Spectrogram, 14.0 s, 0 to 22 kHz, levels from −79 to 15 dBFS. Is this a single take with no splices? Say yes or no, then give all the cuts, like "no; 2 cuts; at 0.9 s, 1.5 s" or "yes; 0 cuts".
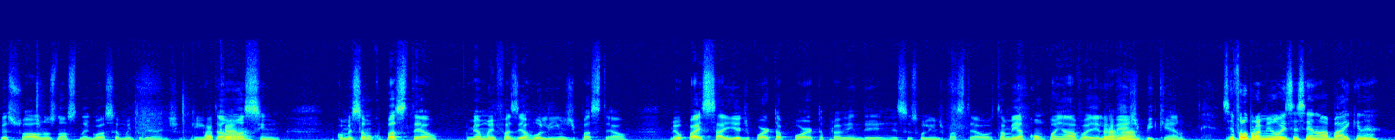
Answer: yes; 0 cuts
